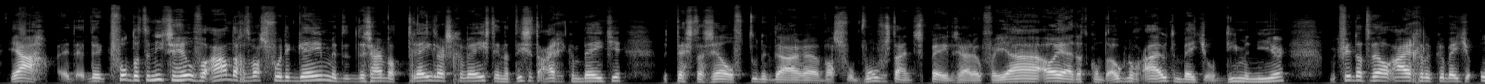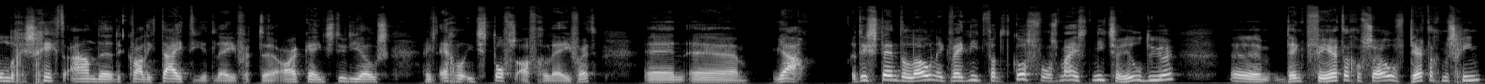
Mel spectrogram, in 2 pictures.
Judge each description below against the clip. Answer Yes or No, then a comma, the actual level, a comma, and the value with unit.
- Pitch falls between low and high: Yes, medium, 160 Hz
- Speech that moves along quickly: Yes, fast, 220 wpm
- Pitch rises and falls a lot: Yes, wide, 6.8 semitones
